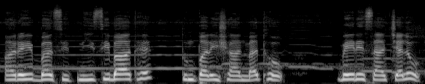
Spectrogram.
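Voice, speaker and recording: A woman's voice: a little high, little pitch movement, unhurried, warm tone, faint music behind, natural voice. A woman voicing a kindly, helpful male pigeon in a children's cartoon, reassuring and generous in manner.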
